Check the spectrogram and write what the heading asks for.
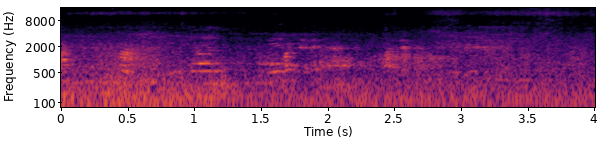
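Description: Town street traffic, a steady low rumble with motorcycles passing, under scattered snatches of people's voices.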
